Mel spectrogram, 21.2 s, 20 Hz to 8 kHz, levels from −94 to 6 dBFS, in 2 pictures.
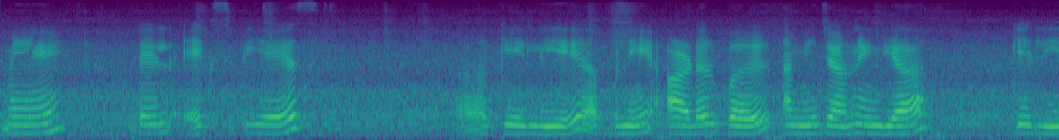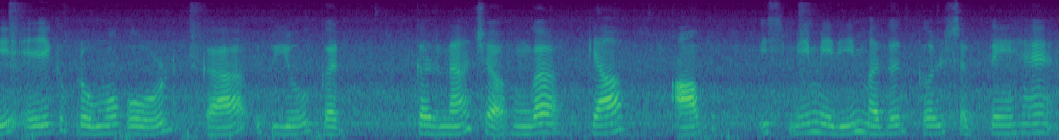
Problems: constant background noise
